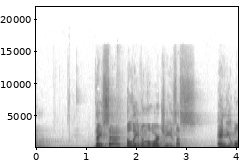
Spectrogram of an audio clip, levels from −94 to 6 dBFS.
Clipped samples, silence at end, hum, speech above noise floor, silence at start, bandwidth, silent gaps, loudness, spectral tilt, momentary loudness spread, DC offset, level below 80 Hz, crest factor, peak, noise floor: under 0.1%; 0 s; none; 32 dB; 0 s; 16 kHz; none; -29 LUFS; -4 dB/octave; 14 LU; under 0.1%; -70 dBFS; 20 dB; -10 dBFS; -60 dBFS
